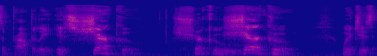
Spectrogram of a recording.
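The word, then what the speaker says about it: Shirkuh: is amazing and his name I want to pronounce it properly is sherku which is s uh s-h-i-r-k-u-h is how we spell it shirku is a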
